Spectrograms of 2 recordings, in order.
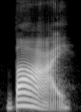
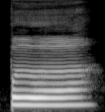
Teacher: It's like the P in the English word spa. The Chinese B sound is voiceless. It's different from the B in the English word buy, which is voiced.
